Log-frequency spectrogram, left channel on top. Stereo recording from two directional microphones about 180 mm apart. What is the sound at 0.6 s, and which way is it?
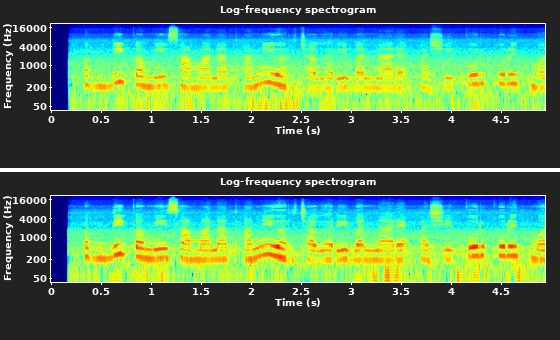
Speech, 10° right (ahead or behind).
